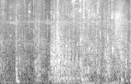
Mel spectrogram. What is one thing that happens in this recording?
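A horse's hooves clop on the ground.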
